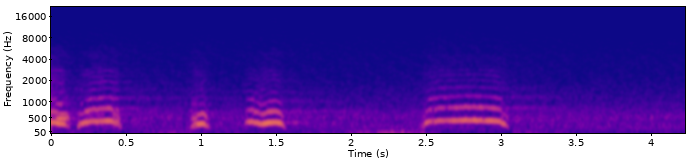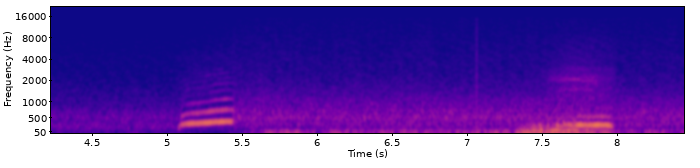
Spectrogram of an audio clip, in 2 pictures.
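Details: Snowy owl giving a series of chirps: short arched harmonic notes, then a longer, steady, nasal call, a sharp rising chirp, and finally a lower call over some rumbling background noise.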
